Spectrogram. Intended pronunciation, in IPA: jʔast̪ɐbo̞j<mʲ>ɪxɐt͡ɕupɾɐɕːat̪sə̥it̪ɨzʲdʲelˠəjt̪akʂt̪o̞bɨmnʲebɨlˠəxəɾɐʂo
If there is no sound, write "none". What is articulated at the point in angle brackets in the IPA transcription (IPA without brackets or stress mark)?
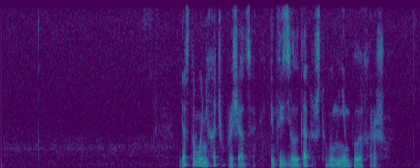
nʲ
